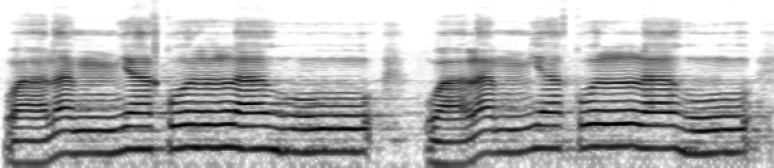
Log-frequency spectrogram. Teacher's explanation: Lihat, ada nun sukun menghadapi lam. Nah, jadi cara membacanya adalah nunnya dimasukkan ke dalam huruf berikutnya, yaitu lam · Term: idgham bila gunnah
